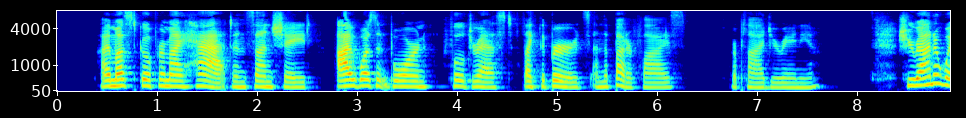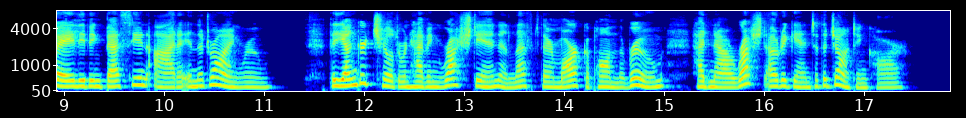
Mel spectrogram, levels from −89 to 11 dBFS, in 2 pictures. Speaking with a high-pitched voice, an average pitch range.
Yes: high, 200 Hz; average, 3.7 semitones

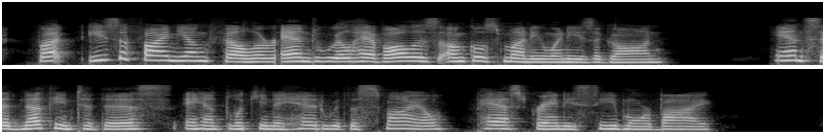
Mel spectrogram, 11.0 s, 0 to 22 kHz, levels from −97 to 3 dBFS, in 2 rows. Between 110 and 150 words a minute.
No: average, 170 wpm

